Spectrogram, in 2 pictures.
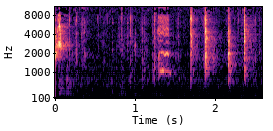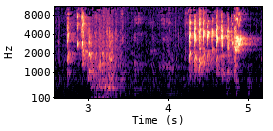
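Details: Budgie eating: a series of sharp clicks and taps with a rustling thump, ending in a quick buzzy, stuttering chirp run.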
